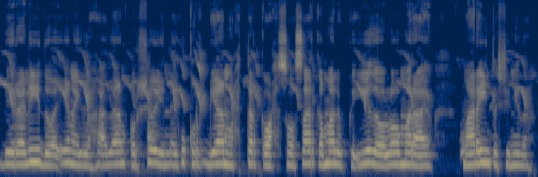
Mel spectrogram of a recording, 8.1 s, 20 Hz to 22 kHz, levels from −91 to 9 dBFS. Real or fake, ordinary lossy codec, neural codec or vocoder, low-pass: real; none; none; none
